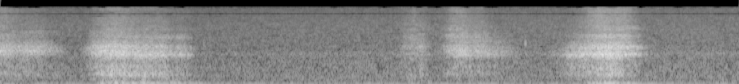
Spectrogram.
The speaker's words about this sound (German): Er ist sichtlich mitgenommen. Es klingt, als würde er weinen.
